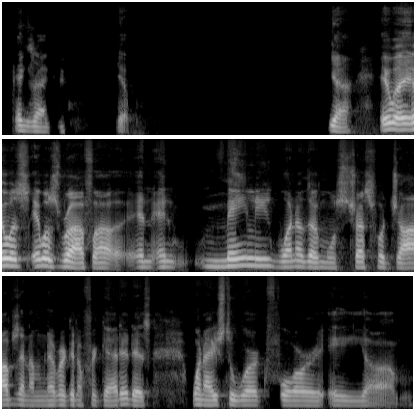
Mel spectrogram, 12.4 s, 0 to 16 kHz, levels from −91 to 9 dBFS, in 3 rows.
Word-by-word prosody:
Exactly, 120 -4 -6 0.5
yup. - - -13 2.0
Yeah, 120 -5 0 0.3
it 160 - +4
wa 170 -1 +7
it 165 +2 +7
was 185 -1 +7
it 175 - +2
was 180 -3 +5
rough, 135 -5 +5
uh, 135 -2 0
and 150 0 -5
and 155 0 -7
mainly 180 +3 +1
one 155 -2 -2
of 155 - -2
the 150 - +2
most 135 -2 -10
stressful 145 0 -3
jobs, 130 +1 +1
and 130 -3 -6
I'm 120 0 -11
never 125 +1 -4
gonna 125 - -7
forget 125 0 -7
it, 150 -2 -2
is 120 -1 -2 0.4
when 145 -3 -2
I 125 - 0
used 130 0 -4
to 135 - -2
work 125 -1 -3
for 125 -2 -4
a, 120 -1 -10
um - - -12
135 Hz, 170 wpm, -23 LUFS, 125-160 Hz, 2.0 s, wa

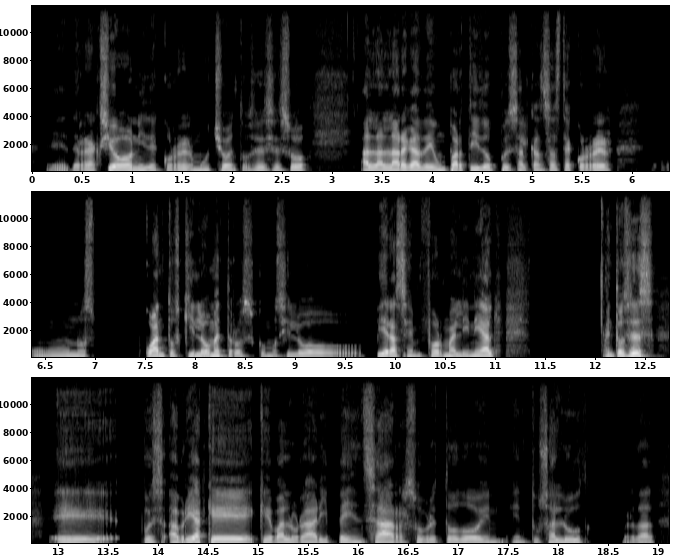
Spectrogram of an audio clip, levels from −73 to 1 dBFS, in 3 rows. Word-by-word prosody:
eh, - - -12
de 95 - -6
reacción 135 +8 +3
y 115 - 0
de 90 -1 -4
correr 95 +1 -4
mucho, 100 +4 -2
entonces, 95 -4 -6
eso 95 +3 -2 0.5
a 100 - +2
la 95 0 +4
larga 115 +3 +5
de 105 -2 +1
un 110 +2 -3
partido, 120 0 0
pues, 100 -3 -5
alcanzaste 95 +3 -4
a - - -19
correr 105 +2 -1 0.5
unos 110 - -5 0.4
cuantos 120 -3 +3
kilómetros, 95 - 0
como 95 0 -9
si 95 - -8
lo 95 -2 -1 0.4
vieras 115 -1 +4
en 90 -2 -4
forma 105 +1 0
lineal, 115 +9 +3 1.1
entonces, 150 +9 +5 0.3
eh, 105 - -1 0.3
pues, 115 -6 -5
habría 110 +9 +4
que 140 -5 +4
que 125 - 0
valorar 115 -3 0
y 125 - -4
pensar, 110 +2 0
sobre 95 -4 -6
todo 105 +4 -1
en 90 0 -8
en 95 -2 -11
tu 100 +2 -14
salud, 95 +6 -2 0.4
¿verdad?, - - -6
105 Hz, 140 wpm, -22 LUFS, 95-120 Hz, 1.1 s, larga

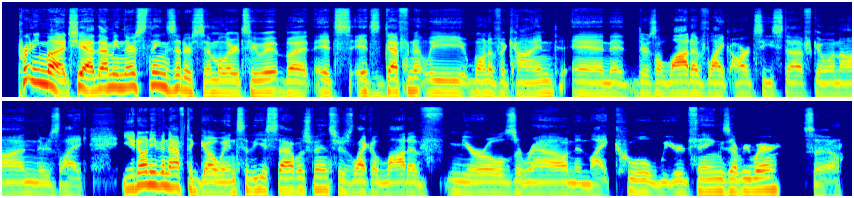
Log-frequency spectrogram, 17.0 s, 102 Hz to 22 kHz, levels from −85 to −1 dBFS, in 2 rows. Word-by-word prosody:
Pretty 260 -2 +5
much, 210 -3 +8
yeah, 150 -6 +10
th 175 - +7
I - - +8
mean, 185 0 +3
there's 185 -1 +3
things 200 -5 +3
that 175 -2 +1
are 150 - +2
similar 130 0 -1
to 135 0 -2
it, 140 -2 +2
but 125 -2 +1
it's 130 -5 -3
it's 115 -7 -3
definitely 135 -1 0
one-of-a-kind, 120 0 -5
and 115 -2 -3
it 110 -1 -9
there's 120 -1 -8
a 120 - -2
lot 125 +1 +4
of, 120 -1 -3
like, 115 -2 0
artsy 115 -1 -5
stuff 115 +2 -4
going 115 -1 -7
on, 115 0 -5
there's 105 -2 -10
like 90 -2 -8 0.3
you 160 +1 -2
don't 200 +2 +6
even 195 -2 +3
have 170 -3 +3
to 150 - -5
go 120 -1 -1
into 125 +5 -5
the 140 +2 -6
establishments, 145 +1 -2
there's, 120 -3 -9
like, 120 0 0
a 120 - -5
lot 115 +1 -2
of 105 -5 -7 0.2
murals 115 -1 -5
around 115 -1 -4
and, 100 -1 -8
like, 95 - -6
cool 130 -3 -6
weird 115 +2 -8
things 135 -1 -4
everywhere, 140 +2 -1 0.2
so - - -9
125 Hz, 190 wpm, -23 LUFS, 115-140 Hz, 0.3 s, yeah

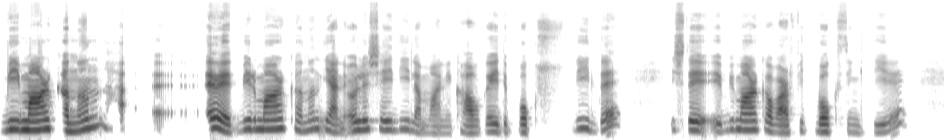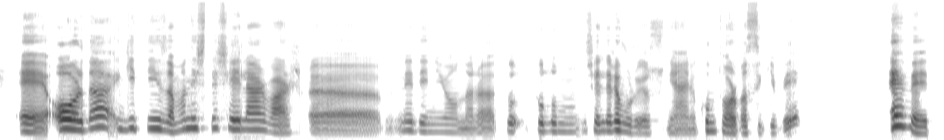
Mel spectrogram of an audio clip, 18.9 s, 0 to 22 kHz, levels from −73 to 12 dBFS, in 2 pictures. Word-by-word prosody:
Bir 230 +3 +2
markanın 225 - +6
he 275 - -6 0.4
eee - - -15 0.5
Evet 205 -7 +6
bir 240 0 -1
markanın 235 -1 +2
yani 220 -3 +1
öyle 220 +3 0
şey 225 -1 -5
değil 230 -7 -8
ama 155 - -9
hani 155 0 -10
kavga 160 +2 -3
edip 185 0 -4
boks 175 -1 -7
değil 245 -5 -8
de 225 - -3 0.5
işte, 445 0 -1
eee, 390 -4 -8
bir 235 - -11
marka 225 -3 +4
var 165 - +3
FitBoxing 180 -4 -4
diye, 195 - -11 0.6
eee, 190 +11 0
orada 250 +1 +3
gittiğin 250 +1 -8
zaman 215 +3 -6
işte 260 0 -9
şeyler 235 -3 -3
var, 170 -6 -7
ııı, - - -11
ne 210 -2 -15
deniyor 180 -2 -17
onlara, 85 +1 -14
tu 190 - -15
tulum, 190 0 -13
şeylere 200 +1 -5
vuruyorsun 160 - -11
yani 80 0 -12
kum 200 -1 -11
torbası - - -7
gibi - - -12 0.9
Evet, 295 - +1
220 Hz, 145 wpm, -22 LUFS, 185-245 Hz, 0.9 s, markanın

